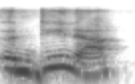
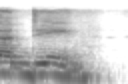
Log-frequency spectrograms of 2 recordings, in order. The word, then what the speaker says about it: Undine: And so the other one that was an international film was Undine. Is that correct? – They actually pronounce it Undina, but okay. I would say Undine.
